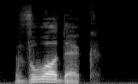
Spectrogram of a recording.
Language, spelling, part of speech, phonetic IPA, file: Polish, Włodek, proper noun, [ˈvwɔdɛk], Pl-Włodek.ogg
